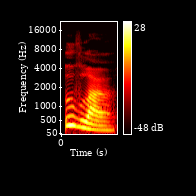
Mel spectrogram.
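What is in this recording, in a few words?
"ывлаӧ", Komi, female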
